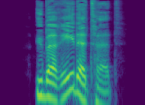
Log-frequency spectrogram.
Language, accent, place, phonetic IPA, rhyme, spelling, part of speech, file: German, Germany, Berlin, [yːbɐˈʁeːdətət], -eːdətət, überredetet, verb, De-überredetet.ogg
- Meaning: inflection of überreden: 1. second-person plural preterite 2. second-person plural subjunctive II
